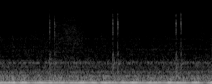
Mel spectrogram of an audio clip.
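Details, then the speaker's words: Aftermarket diesel air heater installed in Sprinter van, starting up: low steady fan rumble with a crisp dosing-pump tick about every two-thirds of a second, pump speeding up and ramping before leveling out; normal startup. "And it'll gradually ramp up, and then it'll level out, and it won't be as loud. And as you can hear, the pump gets faster,"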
